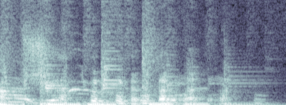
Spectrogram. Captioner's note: laugh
